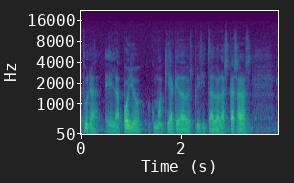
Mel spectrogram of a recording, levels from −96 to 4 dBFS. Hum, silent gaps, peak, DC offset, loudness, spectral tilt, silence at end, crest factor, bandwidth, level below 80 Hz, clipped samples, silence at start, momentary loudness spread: none; none; -12 dBFS; under 0.1%; -32 LUFS; -7.5 dB/octave; 0.15 s; 20 dB; 15.5 kHz; -56 dBFS; under 0.1%; 0 s; 10 LU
